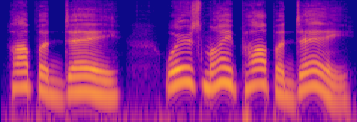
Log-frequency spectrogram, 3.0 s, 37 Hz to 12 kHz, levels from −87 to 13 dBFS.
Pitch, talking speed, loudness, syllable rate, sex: 170 Hz, 120 wpm, -17 LUFS, 3.6 syllables/s, male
